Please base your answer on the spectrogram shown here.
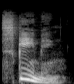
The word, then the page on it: scheming: British English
